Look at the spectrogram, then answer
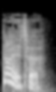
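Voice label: "dieter", British English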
